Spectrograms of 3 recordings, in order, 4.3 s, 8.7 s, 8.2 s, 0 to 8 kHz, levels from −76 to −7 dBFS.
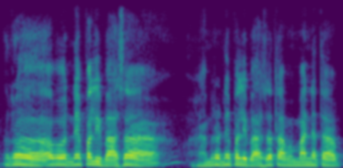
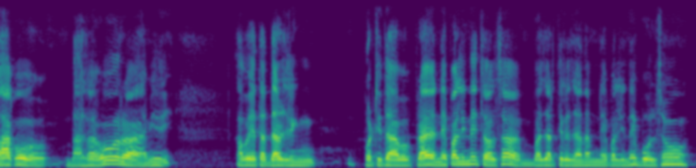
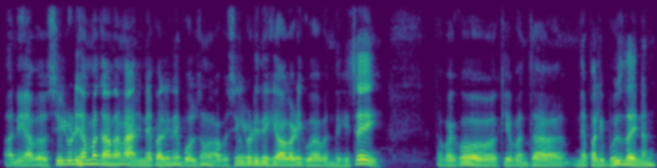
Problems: background sounds at intervals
